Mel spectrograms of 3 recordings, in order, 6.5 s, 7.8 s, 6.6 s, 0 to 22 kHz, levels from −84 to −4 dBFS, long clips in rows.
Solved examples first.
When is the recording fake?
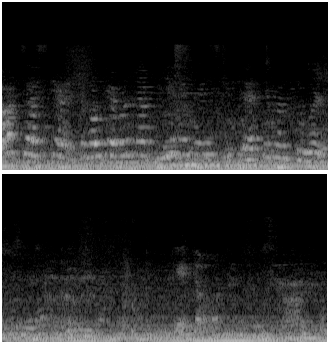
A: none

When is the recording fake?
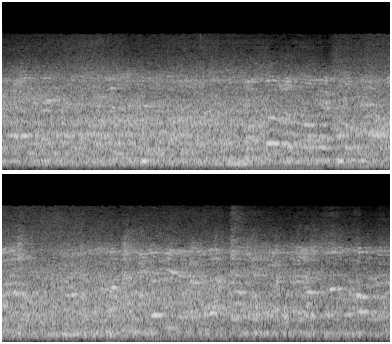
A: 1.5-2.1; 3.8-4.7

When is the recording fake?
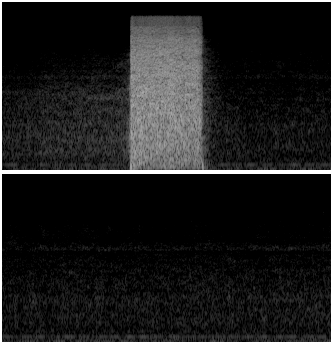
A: 0.0-6.6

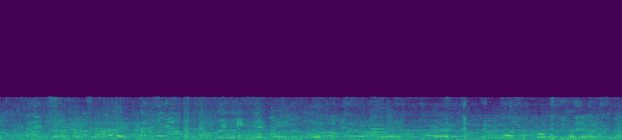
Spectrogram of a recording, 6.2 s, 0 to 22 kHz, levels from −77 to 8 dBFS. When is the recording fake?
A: 1.7-2.7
